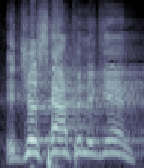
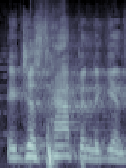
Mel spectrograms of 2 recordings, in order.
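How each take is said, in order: First: High, loud shout of insistence; emphatic shout. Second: Firm, raised-volume assertion; emphatic insistence. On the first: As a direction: shout it out to the crowd. Repeats the claim, much louder. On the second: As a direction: insist firmly, a little loud. Repeating an astonishing claim for emphasis. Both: Real, not acted.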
